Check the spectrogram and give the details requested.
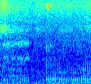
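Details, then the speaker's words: Little young dog sleeping in the afternoon sun, snoring very loudly in the background: a brief low, rumbling, purring-like noise; snoring. "sorry the snoring in the background the snoring dog if you can hear snoring the snoring dog is lying in the afternoon sun having a lovely sleep the little baby dog tess tess is sleeping snoring very loudly"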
